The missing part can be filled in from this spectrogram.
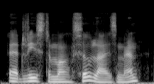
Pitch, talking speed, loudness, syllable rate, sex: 125 Hz, 195 wpm, -15 LUFS, 7.1 syllables/s, male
